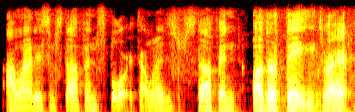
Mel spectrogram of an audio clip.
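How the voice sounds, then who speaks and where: A man's voice: fairly high pitch, a little fast, a bit bright, highs cut off. A man with a cold hosting a casual solo podcast, nasal and congested, rambling with lots of fillers and restarts. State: stuffed up with a cold. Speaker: podcast host. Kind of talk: casual solo chat to subscribers.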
